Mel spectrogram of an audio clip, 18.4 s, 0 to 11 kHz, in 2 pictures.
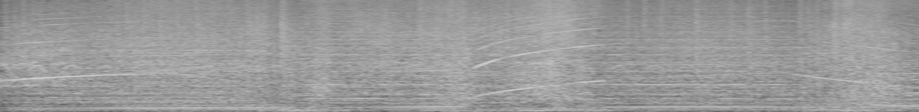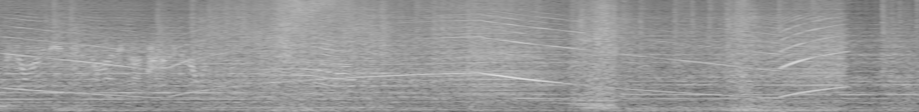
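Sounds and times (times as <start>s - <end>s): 
car tires: 0.0s - 18.3s
heavy traffic noise in Las Vegas: 0.0s - 18.3s
police car sirens wailing in a chase in Las Vegas: 0.0s - 18.3s
stolen silver Charger engine revving and roaring: 0.0s - 18.3s.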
